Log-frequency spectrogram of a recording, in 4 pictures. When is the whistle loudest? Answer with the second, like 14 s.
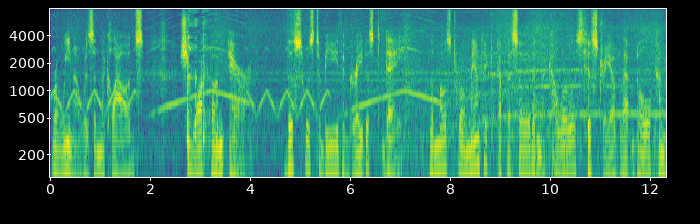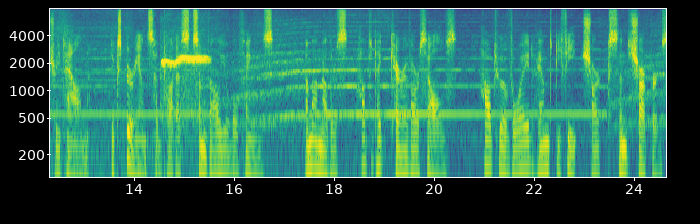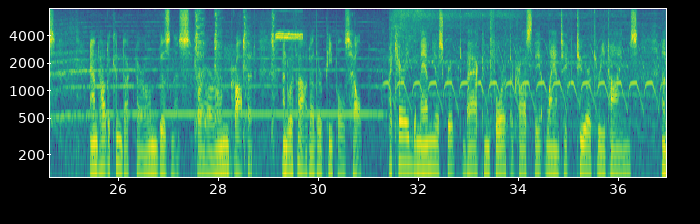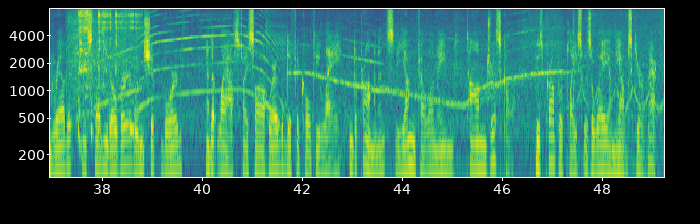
15 s.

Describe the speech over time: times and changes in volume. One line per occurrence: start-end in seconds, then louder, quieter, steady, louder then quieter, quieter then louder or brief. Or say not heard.
0.0-49.2 steady.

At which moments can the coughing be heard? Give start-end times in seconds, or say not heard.
2.7-3.5, 27.5-29.1, 37.5-39.0.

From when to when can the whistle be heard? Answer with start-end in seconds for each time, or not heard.
14.5-15.6, 28.1-29.7.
